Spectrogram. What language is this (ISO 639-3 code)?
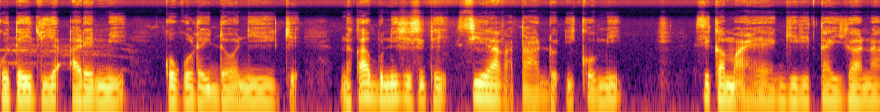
kik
